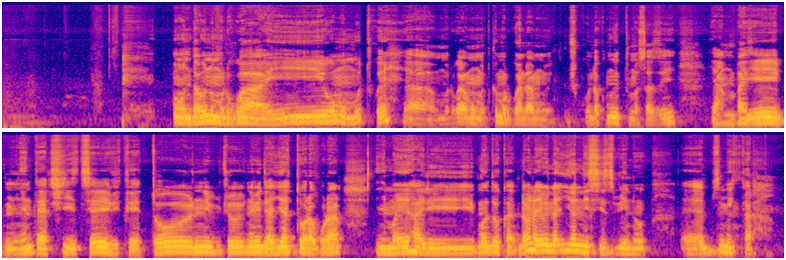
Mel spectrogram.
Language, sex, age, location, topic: Kinyarwanda, male, 25-35, Huye, health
